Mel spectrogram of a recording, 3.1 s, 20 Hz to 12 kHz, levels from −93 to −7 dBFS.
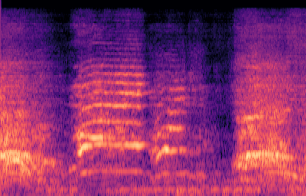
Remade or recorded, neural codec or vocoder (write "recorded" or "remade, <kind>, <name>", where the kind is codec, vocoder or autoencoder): remade, codec, SNAC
